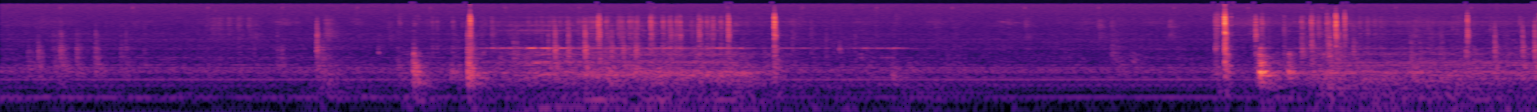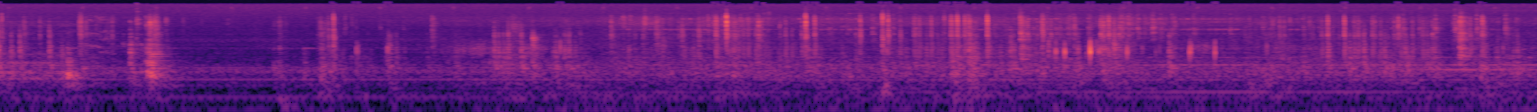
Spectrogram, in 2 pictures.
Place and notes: Tallinn, Baltijaam hotel elevator - Tallinn, Baltijaam hotel elevator (recorded w/ kessu karu)
hidden sounds, contact mic recording inside a restricted hotel elavator near Tallinns main train station.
